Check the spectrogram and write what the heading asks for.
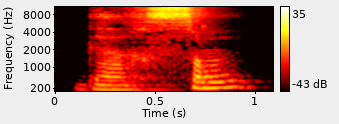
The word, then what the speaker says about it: garçon: Par exemple, si on n'a pas ajouté cédi, on va prononcer garçon. Et c'est faux. C'est garçon, garçon.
